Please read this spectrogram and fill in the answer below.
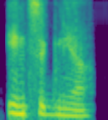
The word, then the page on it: insignia: Indian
